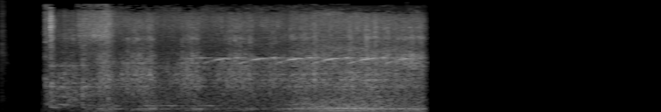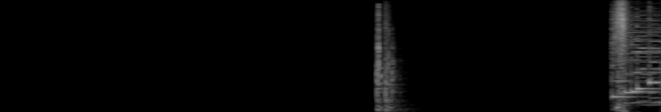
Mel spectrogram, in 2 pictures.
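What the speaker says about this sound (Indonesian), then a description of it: "Mobil derek." Tow truck sound in a kids' vehicle game, with an engine starting and idling loudly for about four seconds before stopping abruptly. Later come a short blip and the start of another sound.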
